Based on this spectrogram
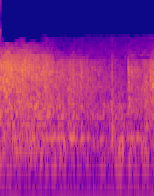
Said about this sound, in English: Bell fired at the precise moment when the bomb exploded. This time the explosion wasn't quite in that next block.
